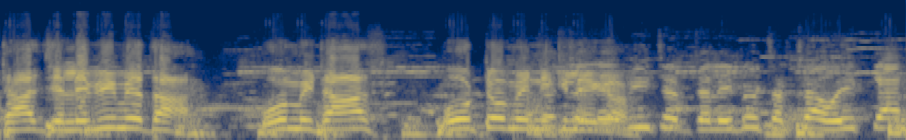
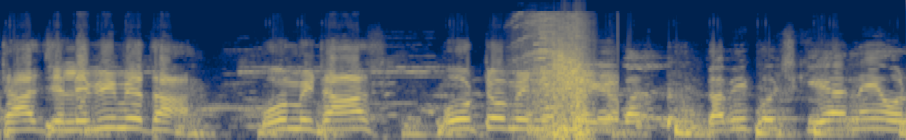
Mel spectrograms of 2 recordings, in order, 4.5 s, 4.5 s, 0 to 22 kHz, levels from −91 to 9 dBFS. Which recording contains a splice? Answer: second; 1 cut; at 3.1 s

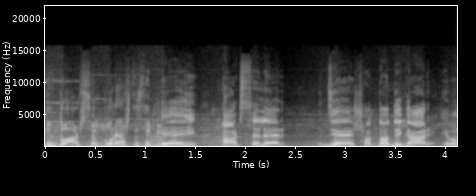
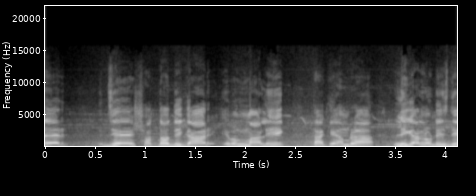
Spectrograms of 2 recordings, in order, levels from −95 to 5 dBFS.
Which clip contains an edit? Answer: first; 1 cut; at 1.1 s

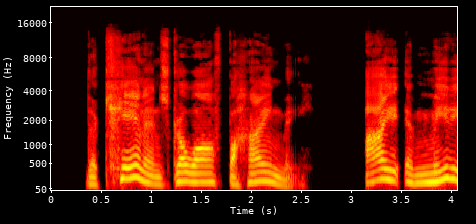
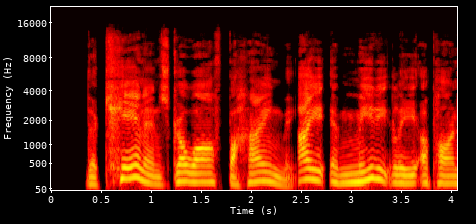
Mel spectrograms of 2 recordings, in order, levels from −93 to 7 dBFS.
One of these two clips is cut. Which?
second; 1 cut; at 2.5 s

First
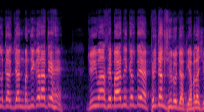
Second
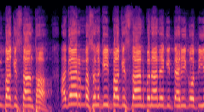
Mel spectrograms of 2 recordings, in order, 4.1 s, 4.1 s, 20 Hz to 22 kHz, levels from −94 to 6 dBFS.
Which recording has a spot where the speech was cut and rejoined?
second; 1 cut; at 1.1 s

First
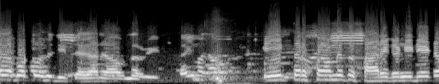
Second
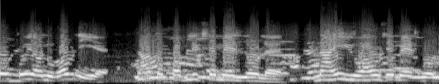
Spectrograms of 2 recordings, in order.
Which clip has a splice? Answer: first; 1 cut; at 2.3 s

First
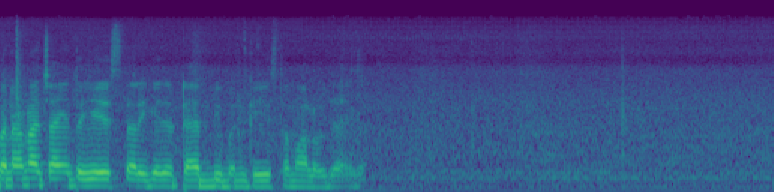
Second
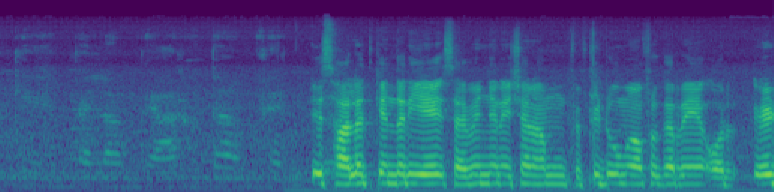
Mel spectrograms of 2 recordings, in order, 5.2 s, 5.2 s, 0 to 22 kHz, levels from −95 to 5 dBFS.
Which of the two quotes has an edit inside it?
second; 1 cut; at 1.9 s

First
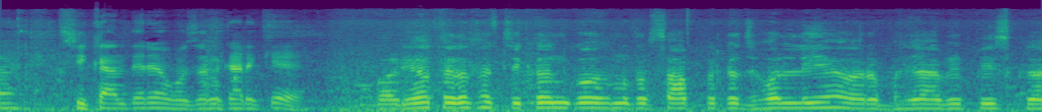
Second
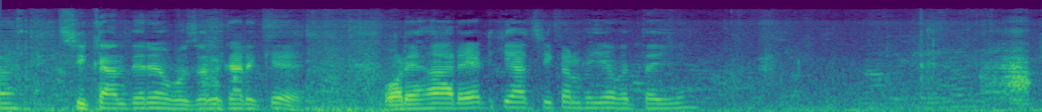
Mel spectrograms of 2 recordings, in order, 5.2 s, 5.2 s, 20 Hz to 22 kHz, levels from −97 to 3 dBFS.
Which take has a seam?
first; 1 cut; at 1.7 s

